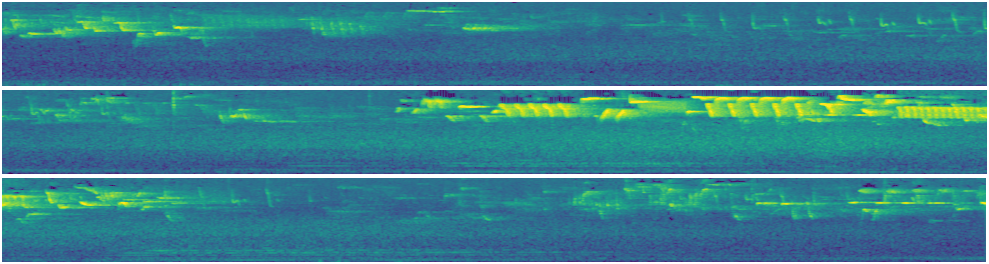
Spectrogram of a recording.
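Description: Small birds chirping on and off, with a louder, rapid trill of evenly repeated high notes lasting several seconds about halfway through.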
